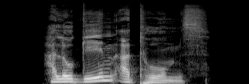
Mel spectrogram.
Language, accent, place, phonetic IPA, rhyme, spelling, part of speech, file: German, Germany, Berlin, [haloˈɡeːnʔaˌtoːms], -eːnʔatoːms, Halogenatoms, noun, De-Halogenatoms.ogg
- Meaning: genitive singular of Halogenatom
